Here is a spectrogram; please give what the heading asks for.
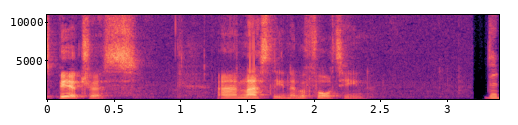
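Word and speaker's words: Beatrice: loves Adventure beet rice so what girl's name might wrongly be pronounced beet rice here's the answer the book featured a character named be rice who loves Adventure so the answer is beatric and lastly number 14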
